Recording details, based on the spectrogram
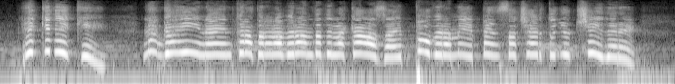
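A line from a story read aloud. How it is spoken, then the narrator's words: Cry. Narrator (Italian): grido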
